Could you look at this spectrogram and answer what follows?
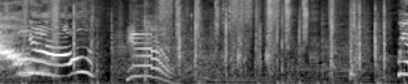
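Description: Several cats in the video game Mewgenics meow one after another, with rising and falling cries near the start and around two seconds, followed by light tapping footstep sounds and fainter mews, all fairly quiet.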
